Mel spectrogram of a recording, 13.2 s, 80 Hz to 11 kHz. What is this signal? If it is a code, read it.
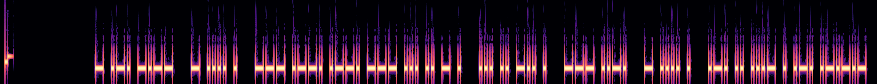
Morse code, heard as a keyed tone, about 30 wpm, 700 Hz. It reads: TRY THE OPPOSITE SIDE OF THE RIVER.
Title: Sentences from Top 1300 Words 30wpm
